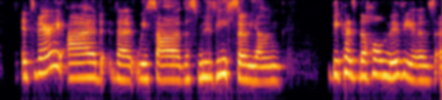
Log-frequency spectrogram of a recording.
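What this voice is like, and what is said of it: Usual voice. Nothing is said of it.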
